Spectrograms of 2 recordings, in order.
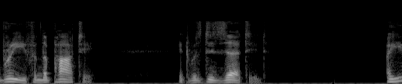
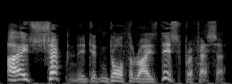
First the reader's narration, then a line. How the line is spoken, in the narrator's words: said Percy, puffing himself up indignantly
